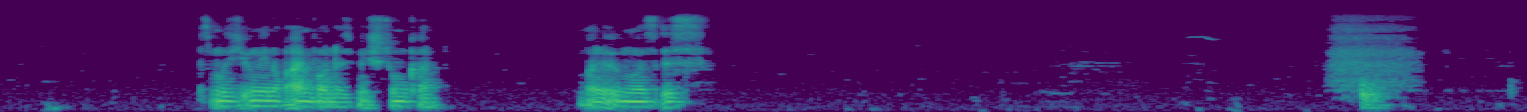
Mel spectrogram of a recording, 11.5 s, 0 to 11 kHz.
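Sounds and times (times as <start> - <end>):
speech: 1.5 - 3.4, 4.4 - 5.4
heavy noisy breath blown into the microphone: 10.0 - 10.7.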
